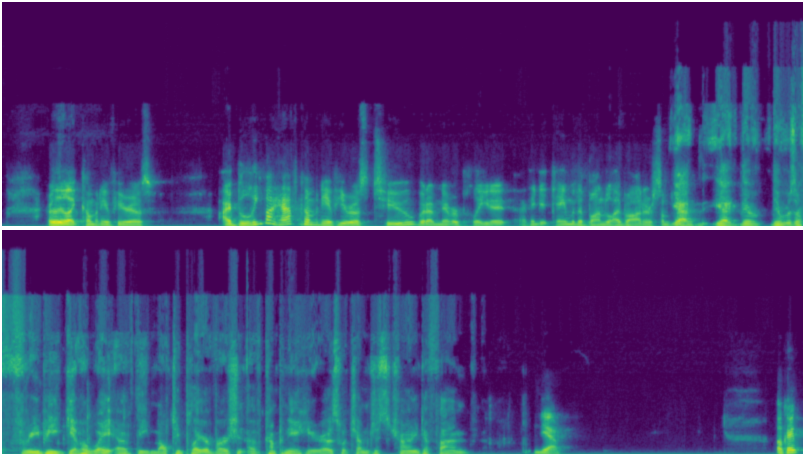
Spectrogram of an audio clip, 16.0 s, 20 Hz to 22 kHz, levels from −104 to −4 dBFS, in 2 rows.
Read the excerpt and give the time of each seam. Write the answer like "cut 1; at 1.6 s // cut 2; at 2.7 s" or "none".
cut 1; at 13.3 s

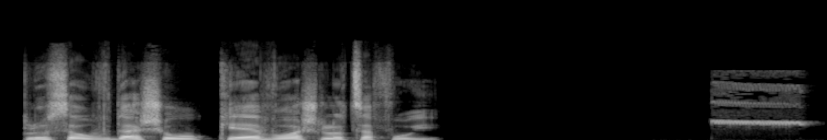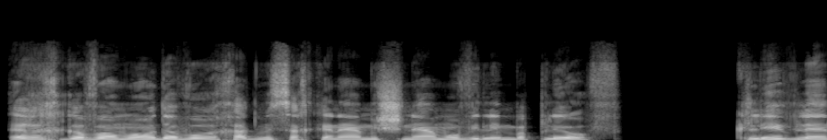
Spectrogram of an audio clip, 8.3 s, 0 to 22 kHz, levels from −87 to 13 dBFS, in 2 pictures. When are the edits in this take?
cut 1; at 4.1 s

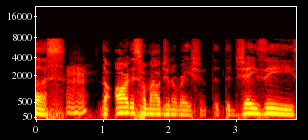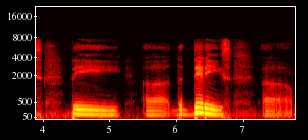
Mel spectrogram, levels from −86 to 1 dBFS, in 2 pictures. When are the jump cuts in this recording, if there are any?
cut 1; at 2.5 s

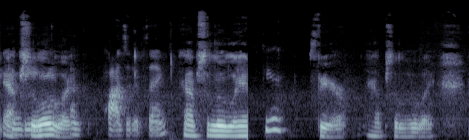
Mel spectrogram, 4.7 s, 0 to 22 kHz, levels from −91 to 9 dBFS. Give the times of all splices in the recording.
cut 1; at 2.5 s

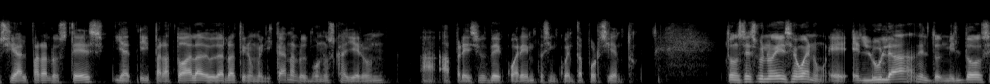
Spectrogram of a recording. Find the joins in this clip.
none

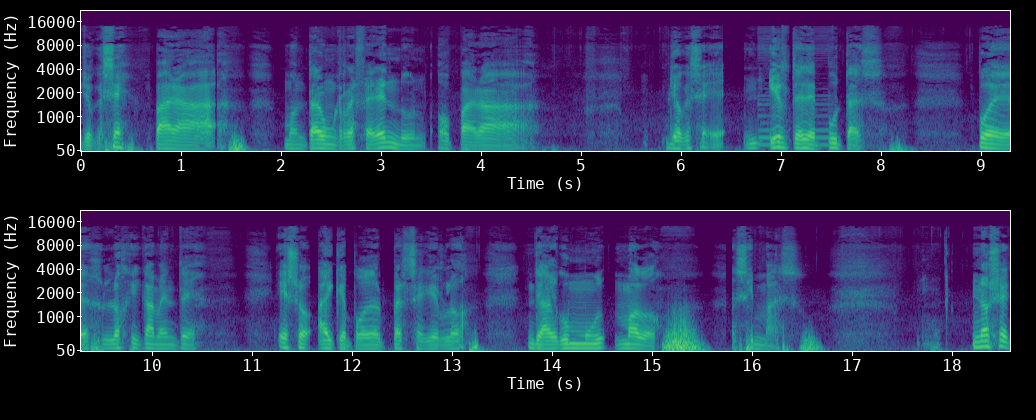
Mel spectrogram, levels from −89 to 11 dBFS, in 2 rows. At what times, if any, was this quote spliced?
cut 1; at 15.7 s

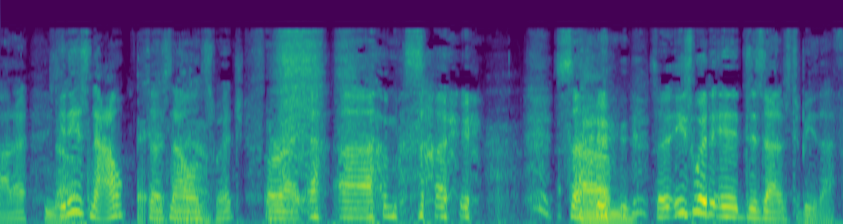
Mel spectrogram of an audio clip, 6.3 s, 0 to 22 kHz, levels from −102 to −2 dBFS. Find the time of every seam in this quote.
cut 1; at 2.0 s

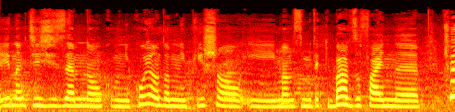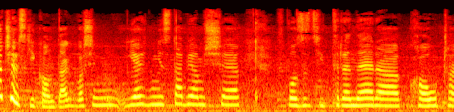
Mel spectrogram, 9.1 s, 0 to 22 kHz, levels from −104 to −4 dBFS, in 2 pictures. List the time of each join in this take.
none

